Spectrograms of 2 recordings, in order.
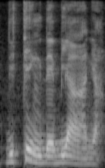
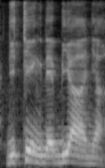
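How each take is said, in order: No difference in how they are said.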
